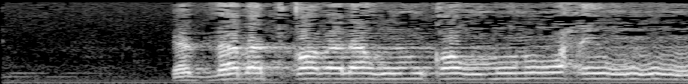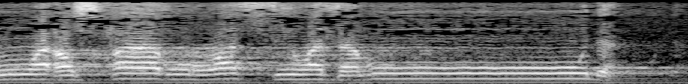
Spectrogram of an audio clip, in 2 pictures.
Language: Arabic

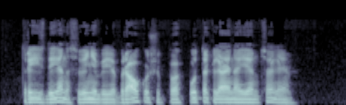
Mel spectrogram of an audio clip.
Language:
Latvian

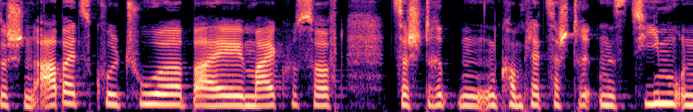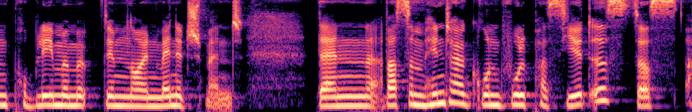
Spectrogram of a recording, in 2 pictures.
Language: German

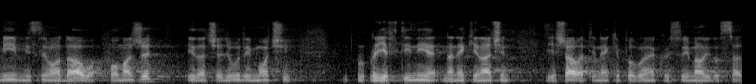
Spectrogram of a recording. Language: Croatian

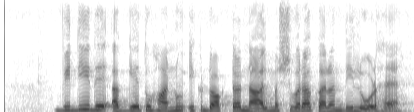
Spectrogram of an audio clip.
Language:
Punjabi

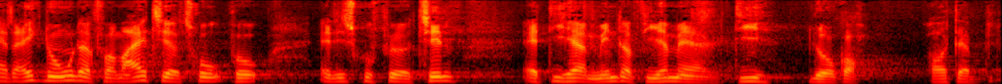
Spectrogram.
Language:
Danish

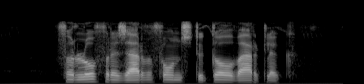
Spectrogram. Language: Afrikaans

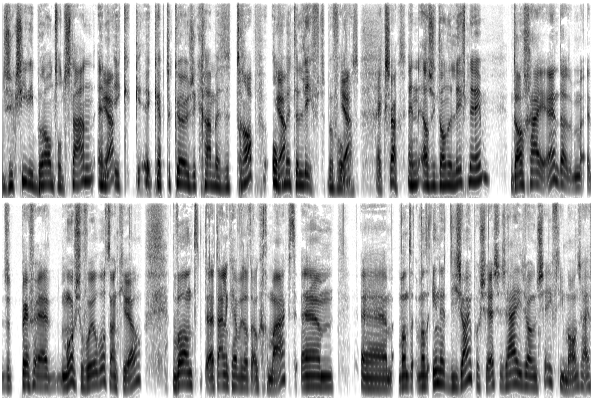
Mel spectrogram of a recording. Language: Dutch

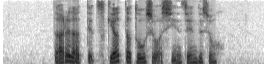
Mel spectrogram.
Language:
Japanese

